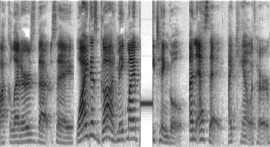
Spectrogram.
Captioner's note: beep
